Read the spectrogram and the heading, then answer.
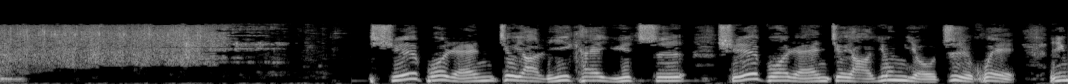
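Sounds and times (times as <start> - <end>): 
audience clapping: 0.0 - 2.6
speech: 3.7 - 10.6.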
